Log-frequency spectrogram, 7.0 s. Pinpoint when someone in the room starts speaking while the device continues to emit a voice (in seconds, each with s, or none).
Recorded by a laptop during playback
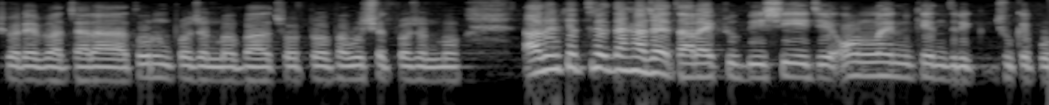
none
